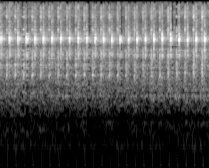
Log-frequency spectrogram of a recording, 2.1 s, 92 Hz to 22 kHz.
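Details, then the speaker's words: Free Chinese GY6 125 cc scooter after an engine rebuild with new cylinder head: fast, sharp metallic ticking roughly ten per second over the idle; owner hopes it's top-end valve clearance or the new head bedding in, not the bottom end. "Right, well, she's running, which is good, but she's very tappy."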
